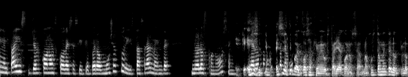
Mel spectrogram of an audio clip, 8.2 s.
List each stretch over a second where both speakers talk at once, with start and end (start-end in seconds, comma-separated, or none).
4.7-6.0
